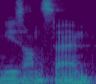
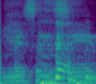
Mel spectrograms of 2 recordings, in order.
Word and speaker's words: mise en scène: Speed and I gotta shout you out for just like drastically mispronouncing mise en scène. Mise en scène. You're like mise en scene.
